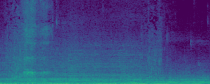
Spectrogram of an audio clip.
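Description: Water splashes and churns steadily as someone wades into a flooded chamber at the tomb of Osiris inside the pyramids, a continuous close wash of sloshing with no talking.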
